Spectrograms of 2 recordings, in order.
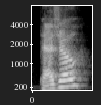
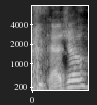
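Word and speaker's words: Pageau: His name spells Gene, but it's pronounced differently. No? He's a center? Janae? He wears 44. His last name begins with P? P? No. Pajot? Yeah. JT Pajot?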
